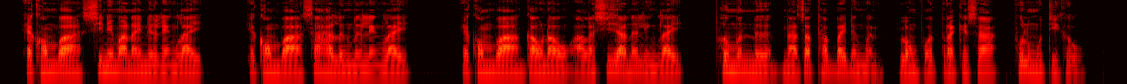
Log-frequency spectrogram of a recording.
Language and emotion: Bodo, neutral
